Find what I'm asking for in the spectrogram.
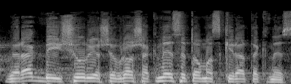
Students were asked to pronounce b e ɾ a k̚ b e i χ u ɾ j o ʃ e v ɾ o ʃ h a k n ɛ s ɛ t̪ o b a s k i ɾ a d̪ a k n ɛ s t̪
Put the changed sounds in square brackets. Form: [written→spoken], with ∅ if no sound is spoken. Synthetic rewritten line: [b→v] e ɾ a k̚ b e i [χ→ʃ] u ɾ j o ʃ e v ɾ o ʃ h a k n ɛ s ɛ t̪ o [b→m] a s k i ɾ a [d̪→t̪] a k n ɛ s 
